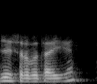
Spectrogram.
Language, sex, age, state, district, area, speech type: Urdu, male, 18-30, Uttar Pradesh, Ghaziabad, urban, conversation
